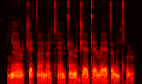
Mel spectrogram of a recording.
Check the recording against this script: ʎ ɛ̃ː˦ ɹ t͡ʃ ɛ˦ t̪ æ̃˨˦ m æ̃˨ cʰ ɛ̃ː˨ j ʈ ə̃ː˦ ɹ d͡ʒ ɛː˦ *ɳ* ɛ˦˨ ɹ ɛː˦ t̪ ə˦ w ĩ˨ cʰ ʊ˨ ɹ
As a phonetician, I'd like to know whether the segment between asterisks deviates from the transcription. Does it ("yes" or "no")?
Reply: yes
